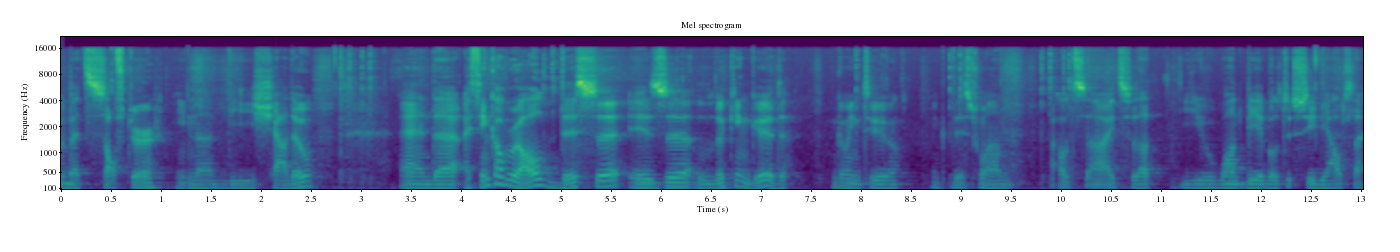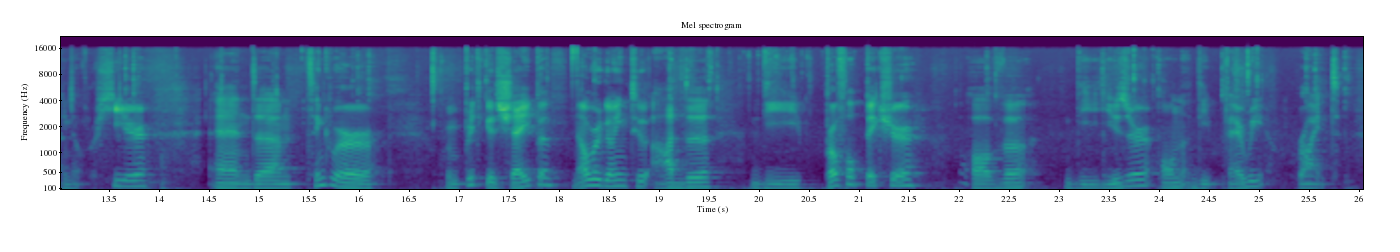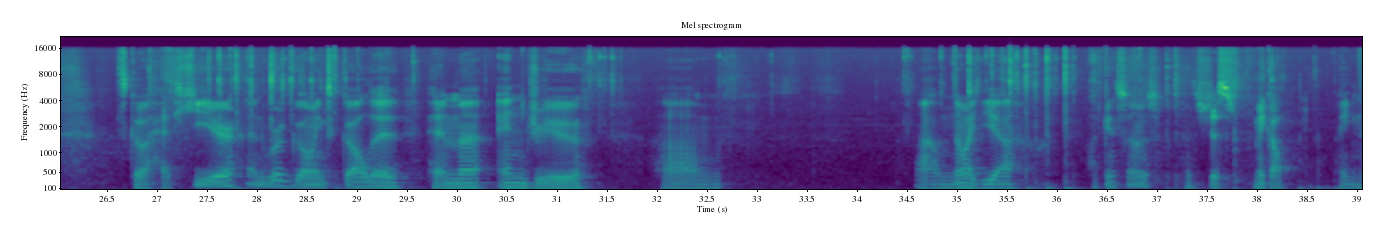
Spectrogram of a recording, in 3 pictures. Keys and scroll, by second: 16.7 o, 19.7 Up, 19.8 Up, 20.0 Up, 20.1 Up, 20.3 Up, 20.4 Up, 20.6 Up, 20.8 Up, 27.3 Return, 27.4-29.0 typing, 34.6-36.5 typing, 38.4 shift+Right, 38.7 shift+Right.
